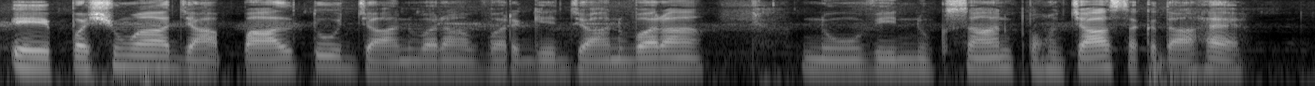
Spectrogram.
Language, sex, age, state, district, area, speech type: Punjabi, male, 18-30, Punjab, Hoshiarpur, urban, read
